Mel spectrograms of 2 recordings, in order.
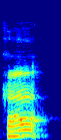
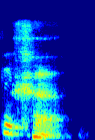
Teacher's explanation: It differs only in the expulsion of air, right? So, the first one is non-aspirate.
